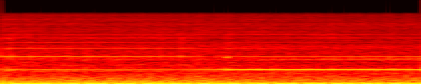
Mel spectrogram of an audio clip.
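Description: Oldsmobile Alero engine idling steadily just after a jump start, heard from inside the cabin, with a low even pulse and a steady high-pitched tone over it.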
